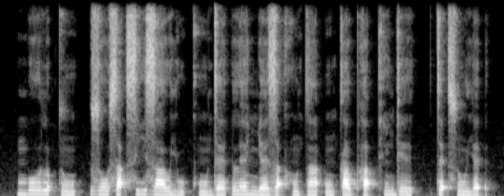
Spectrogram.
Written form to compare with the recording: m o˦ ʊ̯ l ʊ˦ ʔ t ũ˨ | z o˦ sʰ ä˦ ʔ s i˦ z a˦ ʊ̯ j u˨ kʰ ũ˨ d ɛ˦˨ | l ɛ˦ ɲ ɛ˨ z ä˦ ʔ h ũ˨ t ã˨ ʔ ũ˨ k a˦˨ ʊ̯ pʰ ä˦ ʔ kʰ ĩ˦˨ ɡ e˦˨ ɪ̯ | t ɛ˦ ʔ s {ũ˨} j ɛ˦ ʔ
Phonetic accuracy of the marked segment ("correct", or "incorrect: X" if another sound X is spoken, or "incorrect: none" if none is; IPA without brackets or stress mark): correct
